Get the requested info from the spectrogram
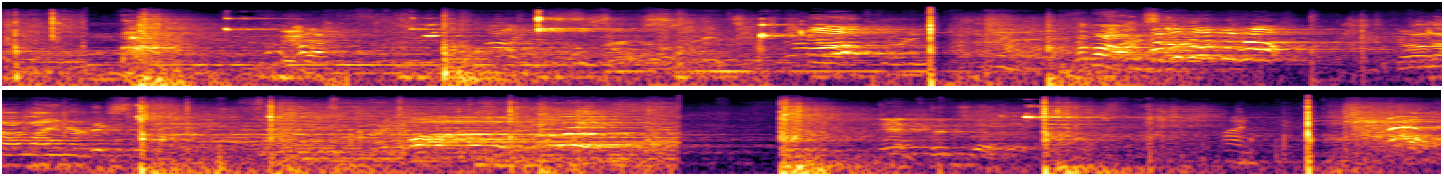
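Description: Indoor volleyball play in a large, echoing gym: the ball is struck and hits the floor in several sharp knocks, under players' voices and chatter.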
